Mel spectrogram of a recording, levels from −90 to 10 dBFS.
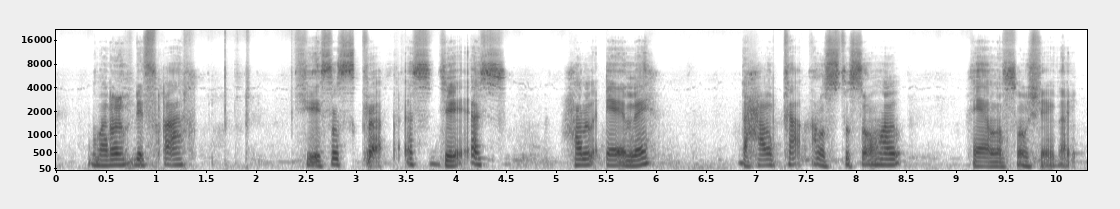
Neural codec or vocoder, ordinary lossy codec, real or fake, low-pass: codec, 44.1 kHz, 1.7 kbps, Pupu-Codec; none; fake; none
